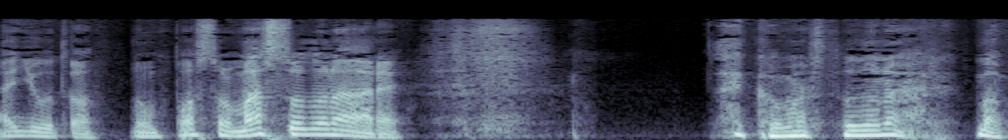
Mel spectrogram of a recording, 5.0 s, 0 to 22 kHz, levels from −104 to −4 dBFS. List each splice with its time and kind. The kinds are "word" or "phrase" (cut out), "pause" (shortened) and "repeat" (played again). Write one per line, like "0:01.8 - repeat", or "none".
none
